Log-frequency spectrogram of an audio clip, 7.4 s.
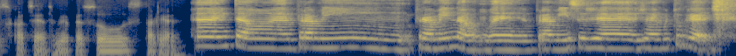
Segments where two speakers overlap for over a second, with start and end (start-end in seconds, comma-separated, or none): none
